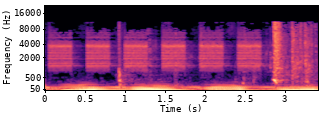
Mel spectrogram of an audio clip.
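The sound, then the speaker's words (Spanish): A timer alarm rings in repeated electronic bursts, each about a third of a second, pulsing steadily over a low hum, with a brief click near the end. “La luz parpadea, Kaylee coge la que suena.”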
